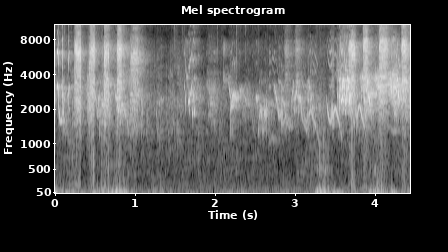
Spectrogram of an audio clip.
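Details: Two male budgies kept as pets: a run of clipped rapid chirps, a brief quieter pause of twisting squeaky notes, then loud dense warbling chatter.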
